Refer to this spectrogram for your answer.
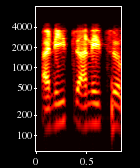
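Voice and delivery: normal talking voice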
